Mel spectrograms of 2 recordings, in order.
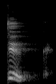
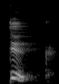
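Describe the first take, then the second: The two takes are said the same way.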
